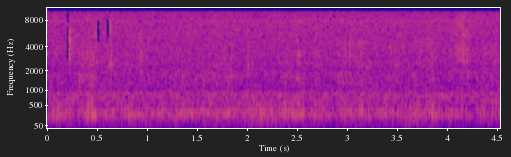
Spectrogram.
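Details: Domestic cat Ginechka purring steadily, a soft rasping drone with a few small ticks and rustles near the start.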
